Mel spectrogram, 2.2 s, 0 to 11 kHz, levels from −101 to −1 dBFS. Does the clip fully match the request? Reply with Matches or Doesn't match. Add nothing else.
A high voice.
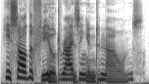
Matches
